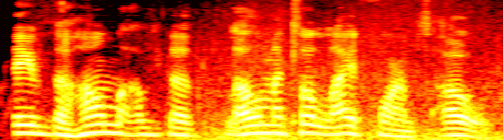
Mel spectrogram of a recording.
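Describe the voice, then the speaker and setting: A man's voice: a little high, fairly quick, faint music behind. A man giving casual gameplay commentary as a streamer, with brief, understated reactions. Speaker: game streamer.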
